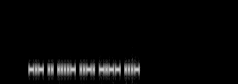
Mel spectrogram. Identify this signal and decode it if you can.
Morse code, heard as a keyed tone, about 77 wpm, 700 Hz. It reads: KI4FYV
